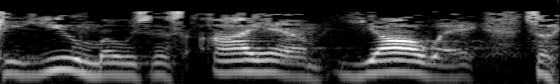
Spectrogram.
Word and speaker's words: Yahweh: That is the word we pronounce, Yahweh.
